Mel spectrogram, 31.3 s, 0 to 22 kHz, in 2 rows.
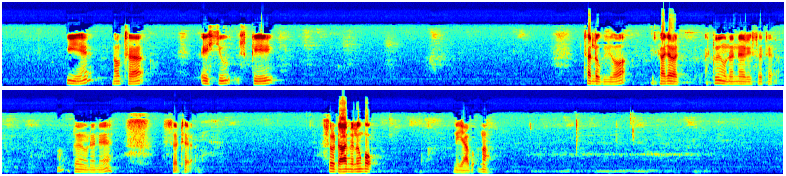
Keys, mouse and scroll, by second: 0.0-0.7 scroll up 1, 0.7 alt+click, 1.3-4.0 middle drag, 4.0 e, 10.5-13.5 middle drag, 13.9 click, 16.5-19.9 middle drag, 19.9-20.4 scroll down 5, 20.4-22.0 middle drag, 22.0-22.4 scroll up 3, 22.4 click, 22.8-31.2 middle drag.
